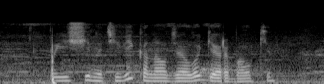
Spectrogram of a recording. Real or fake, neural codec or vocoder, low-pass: real; none; 7.2 kHz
